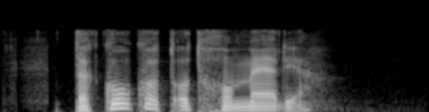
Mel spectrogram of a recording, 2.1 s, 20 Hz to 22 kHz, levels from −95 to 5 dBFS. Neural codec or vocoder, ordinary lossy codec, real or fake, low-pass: none; none; real; 7.2 kHz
